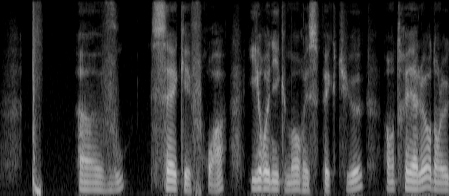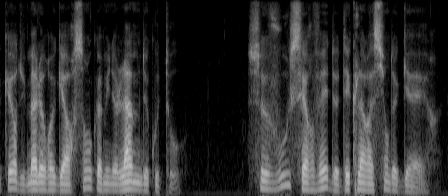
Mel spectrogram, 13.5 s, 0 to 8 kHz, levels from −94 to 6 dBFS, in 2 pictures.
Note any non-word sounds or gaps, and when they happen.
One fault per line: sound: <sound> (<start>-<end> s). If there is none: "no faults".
sound: thud (0.5-0.7 s)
